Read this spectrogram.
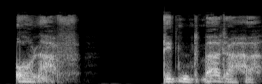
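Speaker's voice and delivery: speaking in a low voice. Tord replies to the one questioning him, in a low voice. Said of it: "said Tord in a low voice".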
